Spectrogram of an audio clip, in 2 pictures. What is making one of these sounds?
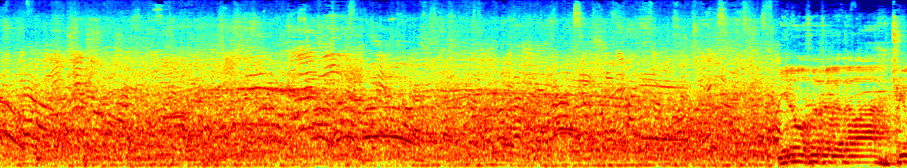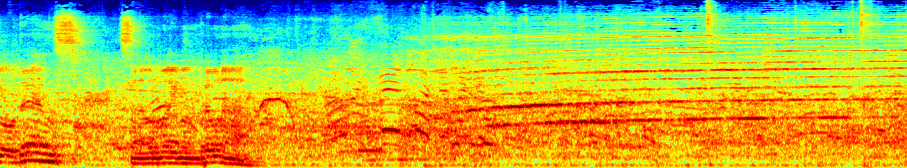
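Young girls sing together through microphones.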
